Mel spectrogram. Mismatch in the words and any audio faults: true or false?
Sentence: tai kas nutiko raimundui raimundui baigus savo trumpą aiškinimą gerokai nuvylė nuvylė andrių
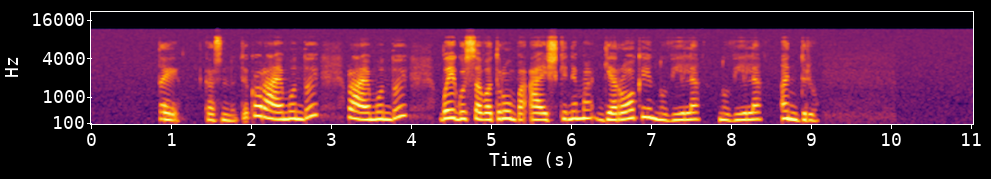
false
